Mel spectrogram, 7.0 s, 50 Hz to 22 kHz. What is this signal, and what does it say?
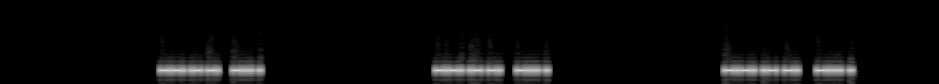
Morse code, heard as a keyed tone, about 61 wpm, 700 Hz. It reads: CAN BE CAN BE CAN BE
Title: Speed-Racing - Sets of 2 Words 50wpm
